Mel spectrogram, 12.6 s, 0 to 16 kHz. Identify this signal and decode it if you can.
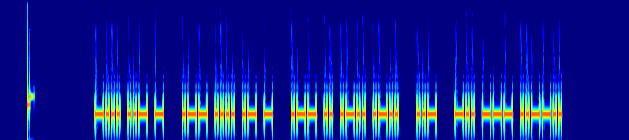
Morse code, heard as a keyed tone, about 22 wpm, 700 Hz. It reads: BUT WHAT WILL U DO?
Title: Sentences from Top 100 Words and Abbreviations 22wpm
